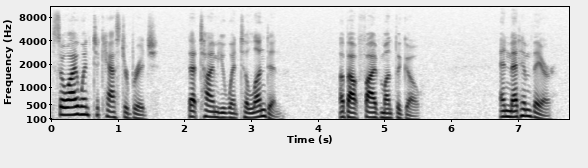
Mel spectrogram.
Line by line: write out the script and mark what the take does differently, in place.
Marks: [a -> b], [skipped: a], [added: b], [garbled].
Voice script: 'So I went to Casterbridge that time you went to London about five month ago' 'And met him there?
'So I went to Casterbridge that time you went to London about five month ago' 'And met him there?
